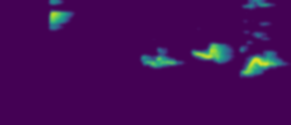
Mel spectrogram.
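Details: American robin: a faint high note, a pause, then three rich, whistled carol phrases in quick succession, the last sliding downward.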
